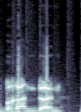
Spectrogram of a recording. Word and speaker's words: Brandon: C'est Ramdan ton prénom, c'est ça? Ça se prononce comme ça? – Ah, c'est Brandon.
